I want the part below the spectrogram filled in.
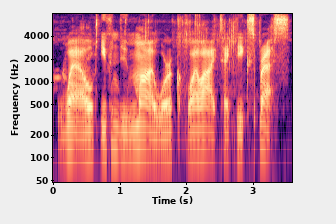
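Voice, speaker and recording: A man's voice: mid-range voice, unhurried, sharp tone, a little hiss or hum. A man voicing a boastful, cheerful young male fire engine in a storybook. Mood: cheerful boasting. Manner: cheerful, overconfident.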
